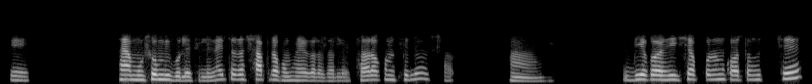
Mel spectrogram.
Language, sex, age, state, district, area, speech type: Bengali, female, 45-60, West Bengal, Purba Bardhaman, rural, conversation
